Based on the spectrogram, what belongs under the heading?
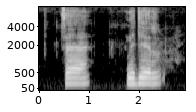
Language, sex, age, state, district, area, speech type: Santali, male, 30-45, West Bengal, Bankura, rural, spontaneous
